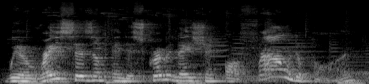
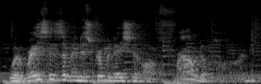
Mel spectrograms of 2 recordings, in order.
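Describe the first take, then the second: First: The phrase is read at a slow pace. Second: The phrase is read at a faster pace. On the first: "I kind of read that slowly" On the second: "Let me read it a little bit faster"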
